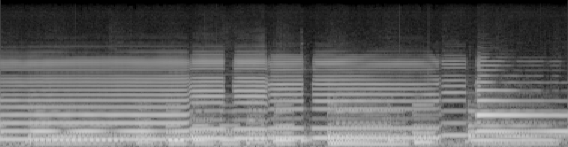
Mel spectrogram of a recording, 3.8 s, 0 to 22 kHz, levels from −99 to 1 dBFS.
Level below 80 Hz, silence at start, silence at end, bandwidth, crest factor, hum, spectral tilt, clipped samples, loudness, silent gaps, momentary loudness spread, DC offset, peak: -44 dBFS; 0 s; 0 s; 8.4 kHz; 14 dB; none; -8 dB/octave; under 0.1%; -20 LUFS; none; 2 LU; under 0.1%; -6 dBFS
